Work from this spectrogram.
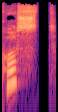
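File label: "kost", Norwegian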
